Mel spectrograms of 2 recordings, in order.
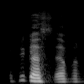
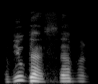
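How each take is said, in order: Both takes have the same delivery.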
